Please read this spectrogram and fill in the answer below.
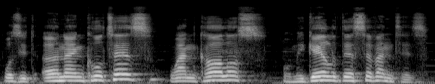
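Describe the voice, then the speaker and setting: A man's voice: a little high, a little slow, darkish tone. A man reading scripted quiz narration, posing multiple-choice questions and then giving the answers. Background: guitar music.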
